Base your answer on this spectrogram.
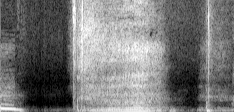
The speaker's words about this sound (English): Gasp. Is that how you do it? Gasp? No, it's gasp.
